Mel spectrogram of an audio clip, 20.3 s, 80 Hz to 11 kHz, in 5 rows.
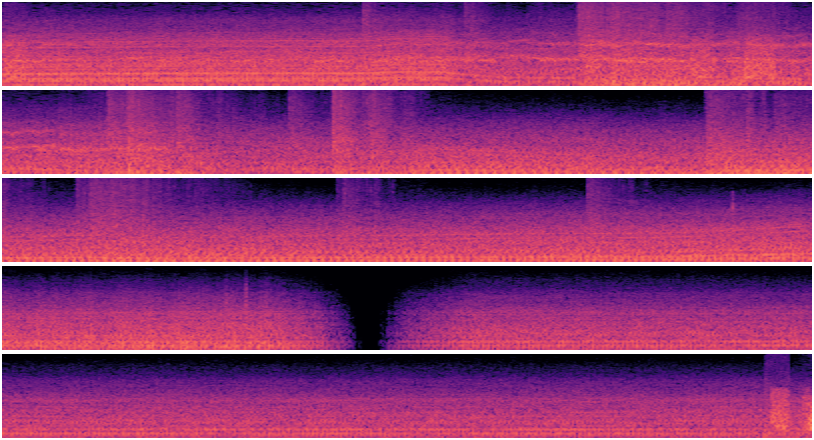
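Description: Race cars on track at the Food City 500 NASCAR race, engines droning and revving with rising and falling pitch as cars pass, loud and continuous, with a brief dip before the roar resumes.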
